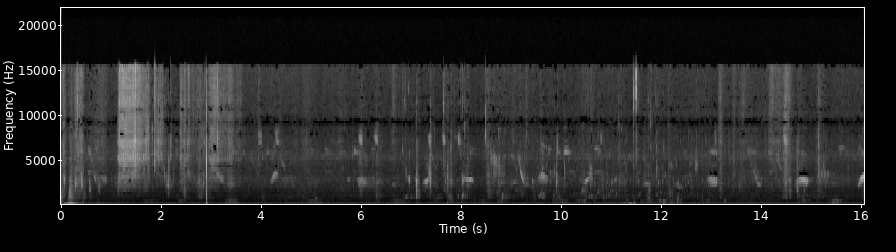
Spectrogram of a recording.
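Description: Quiet outdoor ambience with scattered short bird chirps throughout, plus a brief rustle and a single sharp click within the first three seconds.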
